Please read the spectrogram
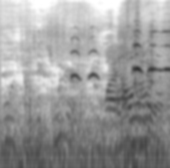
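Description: A high-pitched voice: two short squeaks about a second in, then a longer, louder wavering squeal near the end.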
